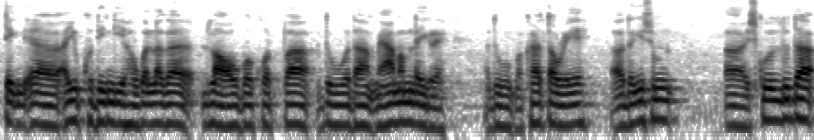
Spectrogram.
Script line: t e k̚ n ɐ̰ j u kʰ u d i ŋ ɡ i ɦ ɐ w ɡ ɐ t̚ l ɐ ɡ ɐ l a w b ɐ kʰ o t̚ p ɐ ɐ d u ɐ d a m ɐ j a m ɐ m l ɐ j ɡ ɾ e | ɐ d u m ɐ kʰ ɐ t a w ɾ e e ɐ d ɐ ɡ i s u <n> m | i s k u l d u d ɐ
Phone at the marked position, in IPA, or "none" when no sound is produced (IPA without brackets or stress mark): none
